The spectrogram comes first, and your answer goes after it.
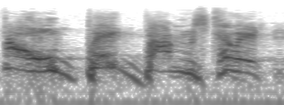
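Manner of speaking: high, drawn-out wolf shout. A narrator's reading. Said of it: "said the wolf".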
